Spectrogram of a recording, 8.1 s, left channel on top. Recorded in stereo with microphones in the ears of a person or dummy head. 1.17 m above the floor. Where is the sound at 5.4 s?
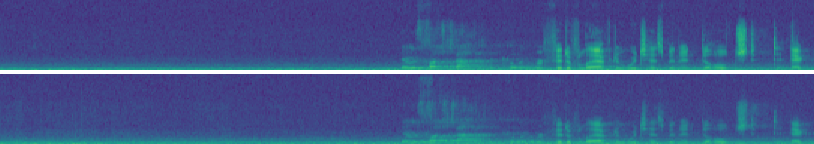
45° left (ahead or behind), 0.8 m.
